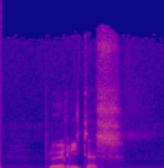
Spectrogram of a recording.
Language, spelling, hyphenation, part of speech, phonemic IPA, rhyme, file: Dutch, pleuritis, pleu‧ri‧tis, noun, /ˌpløːˈri.təs/, -itəs, Nl-pleuritis.ogg
- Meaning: pleurisy, pleuritis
